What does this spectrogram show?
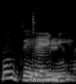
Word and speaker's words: Dimian: Damien. Yeah. It's spelled Dimian, but I'm supposed to say it Damien.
